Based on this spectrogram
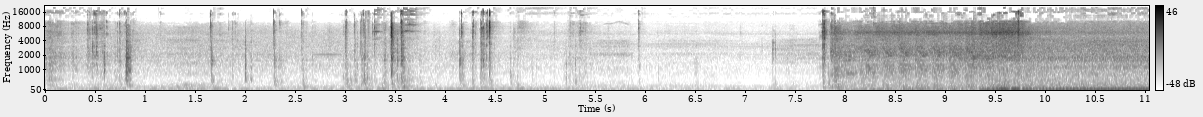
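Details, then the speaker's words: Fiat Doblo that would not start with the hazard lights flashing, now with a cloned immobilizer/control block. Key clicks, then the diesel cranks briefly and catches at once into a steady idle, a normal start. "машинка заводиться тепер беремо другий ключик"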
